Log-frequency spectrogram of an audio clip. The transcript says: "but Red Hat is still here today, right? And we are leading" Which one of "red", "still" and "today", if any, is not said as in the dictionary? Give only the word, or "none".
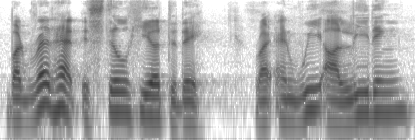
none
